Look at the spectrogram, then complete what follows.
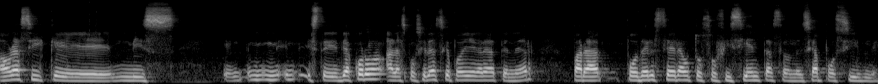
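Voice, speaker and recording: At a moderate pace, the speaker's dark, mellow tone keeps a fairly even intonation. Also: woman. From Veracruz, Mexico. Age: 60s. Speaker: architect and university lecturer. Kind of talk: life-story interview. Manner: halting, frequent fillers.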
